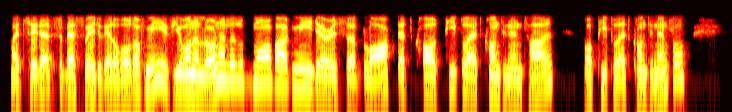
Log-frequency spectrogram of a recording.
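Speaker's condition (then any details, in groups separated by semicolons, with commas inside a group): No condition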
